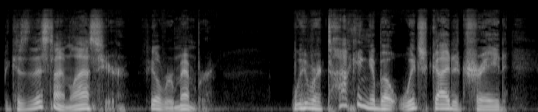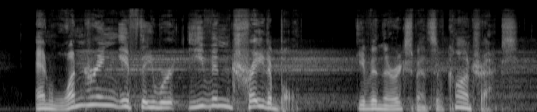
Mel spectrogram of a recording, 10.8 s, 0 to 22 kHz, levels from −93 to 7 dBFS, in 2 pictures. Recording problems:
echo of what is said; faint; from 6 s on; 120 ms later, 20 dB below the speech

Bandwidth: 15 kHz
